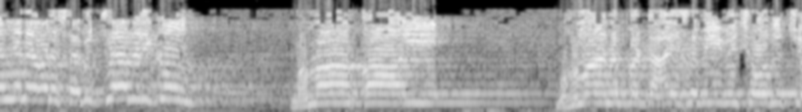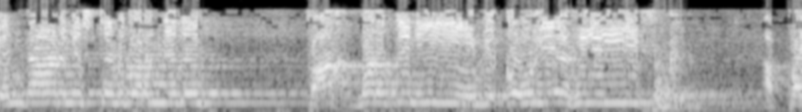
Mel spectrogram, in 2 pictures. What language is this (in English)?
Arabic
